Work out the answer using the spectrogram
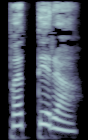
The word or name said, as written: ಪತ್ತಿರ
